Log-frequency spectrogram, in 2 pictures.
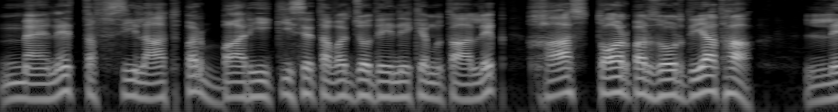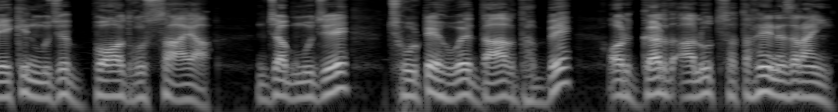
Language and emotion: Urdu, angry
